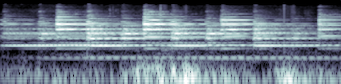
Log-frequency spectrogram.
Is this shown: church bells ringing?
yes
